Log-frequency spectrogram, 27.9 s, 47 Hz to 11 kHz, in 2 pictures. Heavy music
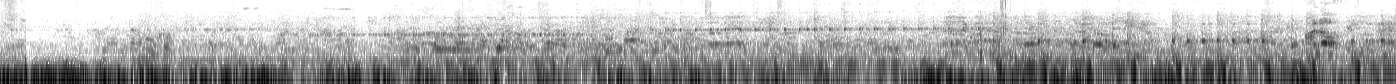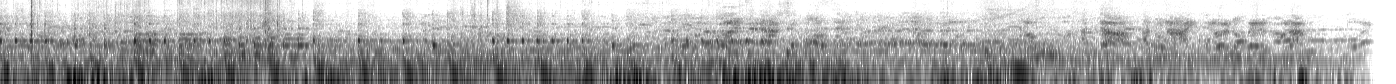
9.9 25.9

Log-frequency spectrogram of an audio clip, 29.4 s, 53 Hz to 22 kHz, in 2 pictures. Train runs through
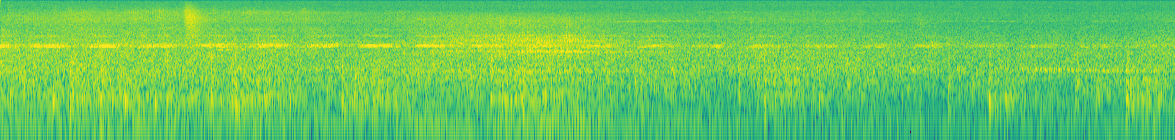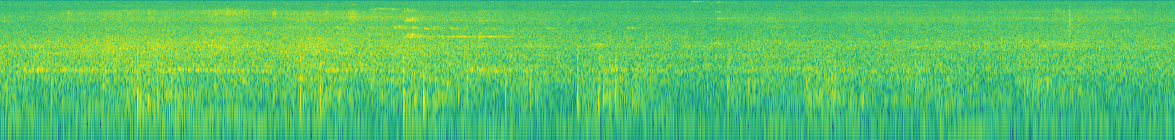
0.0 11.3

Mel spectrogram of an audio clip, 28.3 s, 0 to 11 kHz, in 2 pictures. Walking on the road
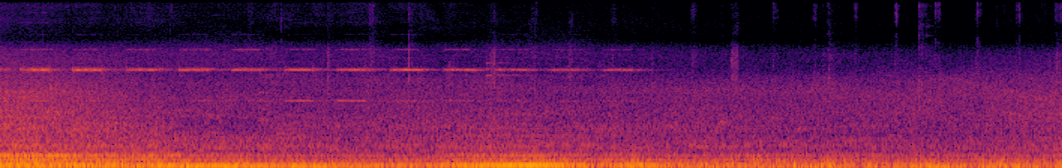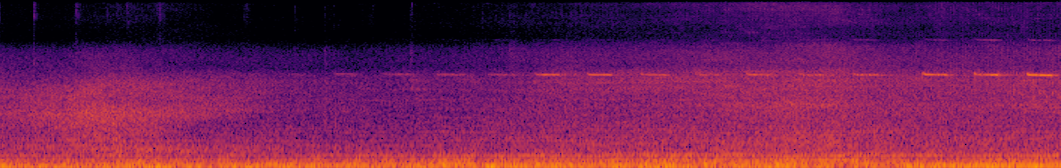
4.2 21.2

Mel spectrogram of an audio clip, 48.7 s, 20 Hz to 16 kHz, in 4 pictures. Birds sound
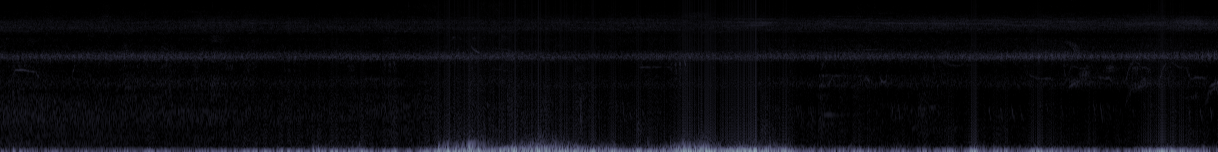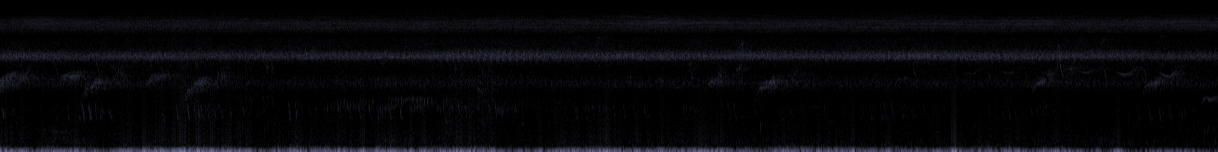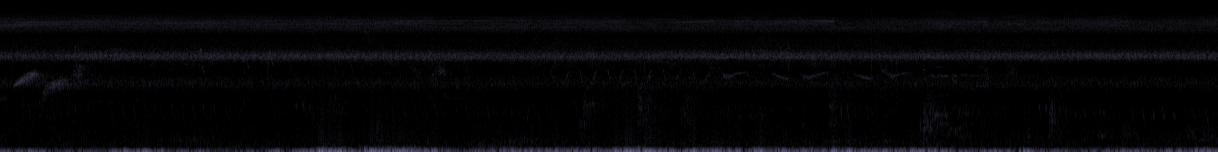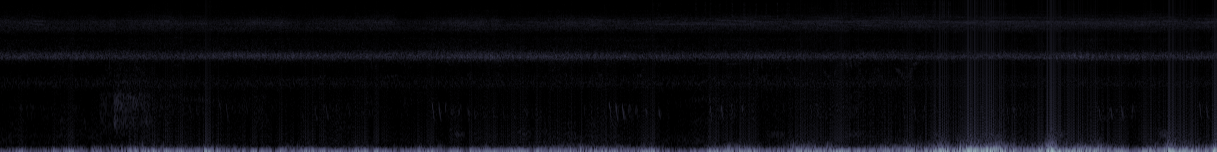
0.0 2.8

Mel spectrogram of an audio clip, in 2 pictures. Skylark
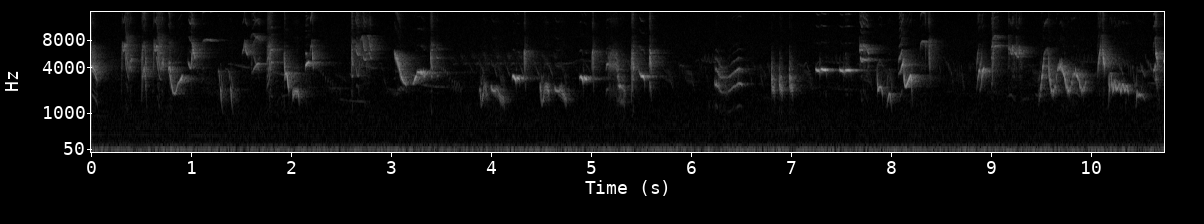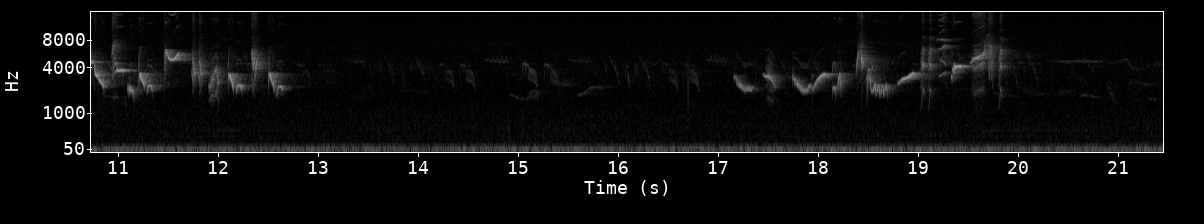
13.4 21.4

